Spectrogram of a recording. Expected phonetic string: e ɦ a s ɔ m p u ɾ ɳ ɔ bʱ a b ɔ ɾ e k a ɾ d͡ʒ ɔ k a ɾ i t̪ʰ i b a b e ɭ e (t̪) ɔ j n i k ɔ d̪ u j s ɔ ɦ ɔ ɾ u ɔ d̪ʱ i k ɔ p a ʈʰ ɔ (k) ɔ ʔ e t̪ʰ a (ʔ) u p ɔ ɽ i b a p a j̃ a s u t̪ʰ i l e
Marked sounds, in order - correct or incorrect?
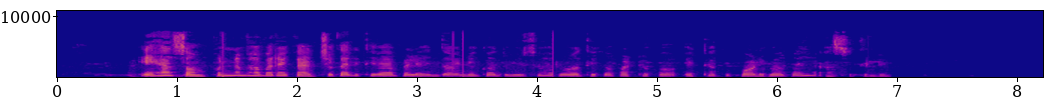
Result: incorrect: d̪, correct, incorrect: k

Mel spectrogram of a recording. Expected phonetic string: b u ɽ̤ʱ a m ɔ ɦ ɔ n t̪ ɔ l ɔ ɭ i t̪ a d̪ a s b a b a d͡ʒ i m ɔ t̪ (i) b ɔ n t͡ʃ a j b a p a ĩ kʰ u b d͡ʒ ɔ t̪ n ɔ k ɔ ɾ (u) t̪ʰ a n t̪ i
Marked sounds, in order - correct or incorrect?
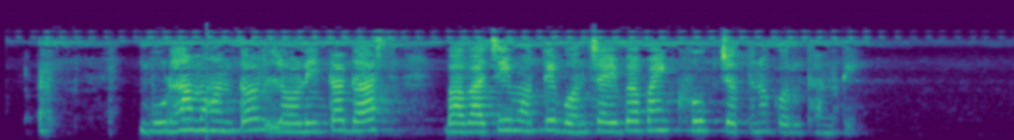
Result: incorrect: e, correct

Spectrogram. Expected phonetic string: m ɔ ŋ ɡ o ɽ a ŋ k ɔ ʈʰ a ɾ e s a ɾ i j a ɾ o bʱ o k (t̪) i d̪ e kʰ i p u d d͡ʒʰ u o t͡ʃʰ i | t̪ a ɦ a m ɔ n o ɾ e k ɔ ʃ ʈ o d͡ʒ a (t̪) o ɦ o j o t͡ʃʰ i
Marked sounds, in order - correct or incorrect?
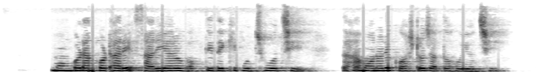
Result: correct, correct

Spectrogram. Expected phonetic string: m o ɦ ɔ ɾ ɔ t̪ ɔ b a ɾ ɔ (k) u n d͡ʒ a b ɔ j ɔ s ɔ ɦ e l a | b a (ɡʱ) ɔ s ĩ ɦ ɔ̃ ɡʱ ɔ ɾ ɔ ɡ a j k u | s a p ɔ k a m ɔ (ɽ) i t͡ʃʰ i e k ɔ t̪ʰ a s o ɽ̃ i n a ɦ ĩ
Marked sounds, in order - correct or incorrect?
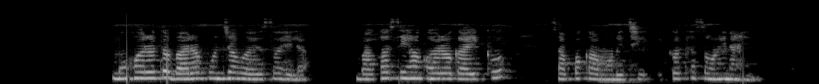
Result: incorrect: p, correct, correct

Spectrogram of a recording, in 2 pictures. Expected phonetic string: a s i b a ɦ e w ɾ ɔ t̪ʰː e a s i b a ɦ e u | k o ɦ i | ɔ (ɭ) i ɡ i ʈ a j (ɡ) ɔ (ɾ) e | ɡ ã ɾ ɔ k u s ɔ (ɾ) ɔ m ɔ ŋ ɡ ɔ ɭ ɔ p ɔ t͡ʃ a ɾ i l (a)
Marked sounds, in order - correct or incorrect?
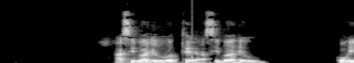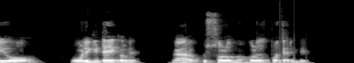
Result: correct, incorrect: k, incorrect: l, incorrect: ɭ, incorrect: e

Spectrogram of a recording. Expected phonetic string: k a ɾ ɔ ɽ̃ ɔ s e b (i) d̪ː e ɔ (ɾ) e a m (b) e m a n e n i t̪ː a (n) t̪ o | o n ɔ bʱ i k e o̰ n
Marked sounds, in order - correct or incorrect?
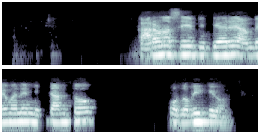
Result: correct, correct, correct, correct

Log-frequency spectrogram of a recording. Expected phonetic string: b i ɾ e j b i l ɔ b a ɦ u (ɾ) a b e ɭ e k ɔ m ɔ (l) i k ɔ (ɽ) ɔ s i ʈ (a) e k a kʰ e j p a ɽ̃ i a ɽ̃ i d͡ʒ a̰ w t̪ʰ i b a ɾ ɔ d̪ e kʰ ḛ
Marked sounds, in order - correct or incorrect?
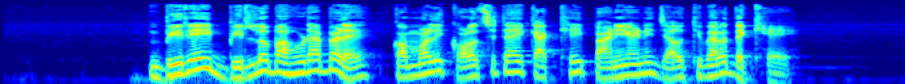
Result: incorrect: ɽ, incorrect: ɭ, incorrect: ɭ, correct

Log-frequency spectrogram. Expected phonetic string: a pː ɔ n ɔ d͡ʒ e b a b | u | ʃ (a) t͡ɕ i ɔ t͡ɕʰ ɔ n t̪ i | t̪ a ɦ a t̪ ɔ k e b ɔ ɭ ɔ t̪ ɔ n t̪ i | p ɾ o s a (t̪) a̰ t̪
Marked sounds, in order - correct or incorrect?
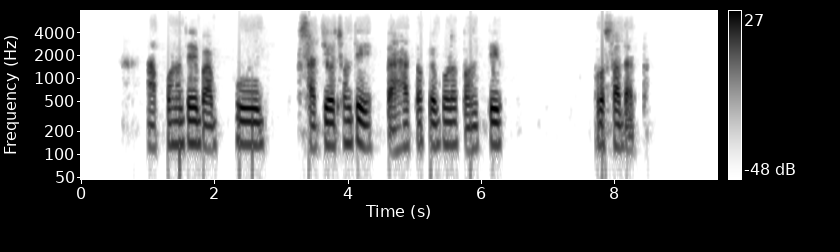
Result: correct, incorrect: d̪

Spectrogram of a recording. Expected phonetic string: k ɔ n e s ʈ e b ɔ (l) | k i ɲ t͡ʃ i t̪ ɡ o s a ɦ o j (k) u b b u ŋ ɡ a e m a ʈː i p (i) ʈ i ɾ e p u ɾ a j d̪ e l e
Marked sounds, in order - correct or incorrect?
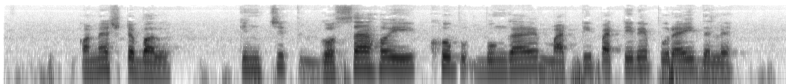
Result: correct, incorrect: kʰ, incorrect: a

